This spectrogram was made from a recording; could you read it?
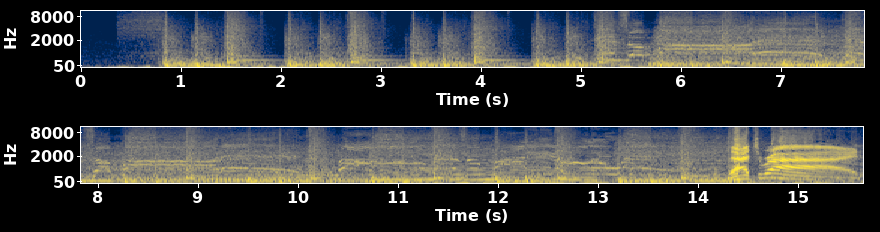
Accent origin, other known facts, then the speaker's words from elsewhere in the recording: New Jersey, United States; I'm from New Jersey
